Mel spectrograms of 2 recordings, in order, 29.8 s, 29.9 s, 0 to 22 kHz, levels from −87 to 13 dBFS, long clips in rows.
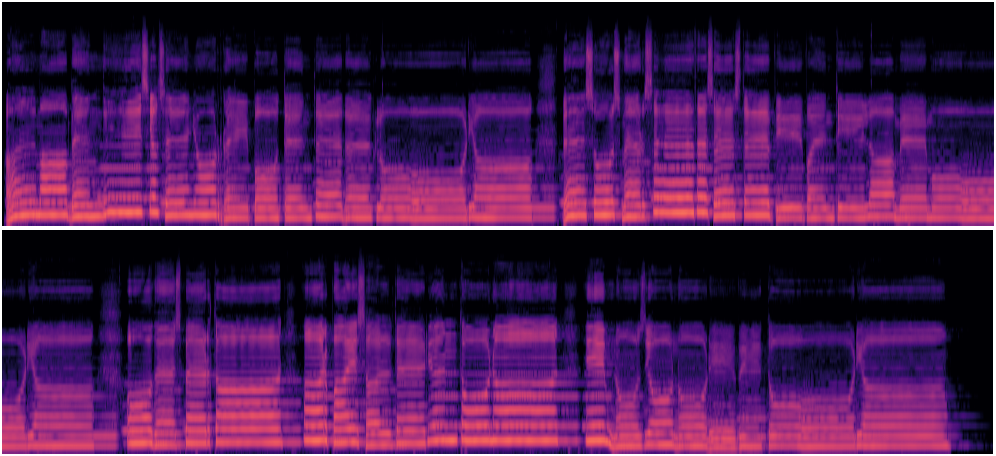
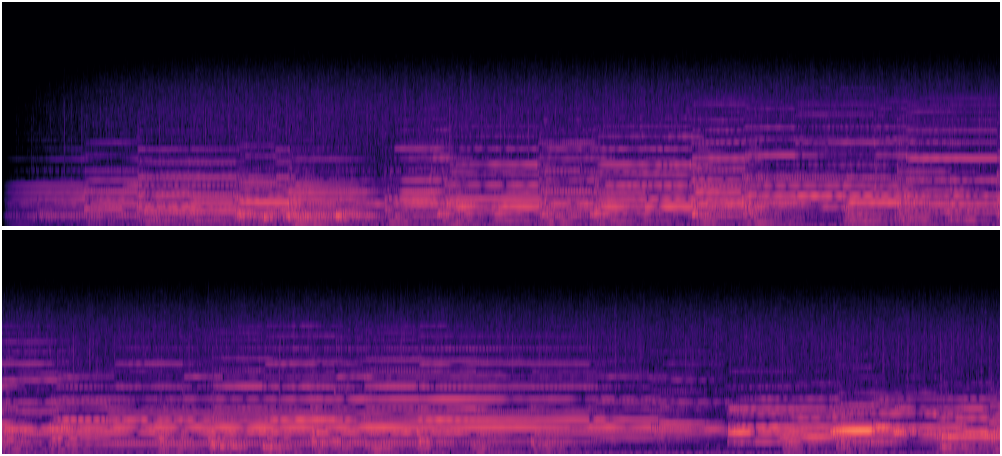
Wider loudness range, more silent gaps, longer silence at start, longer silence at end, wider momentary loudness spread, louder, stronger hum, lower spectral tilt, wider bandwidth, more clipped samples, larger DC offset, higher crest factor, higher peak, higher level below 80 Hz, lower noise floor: second, 6 LU vs 9 LU; neither; about the same, 0.05 s vs 0.05 s; first, 0.65 s vs 0 s; about the same, 8 LU vs 8 LU; first, -25 LUFS vs -31 LUFS; neither; about the same, -6.5 dB/octave vs -7 dB/octave; first, 12 kHz vs 8.2 kHz; neither; second, under 0.1% vs 0.2%; about the same, 16 dB vs 18 dB; about the same, -10 dBFS vs -12 dBFS; second, -78 dBFS vs -58 dBFS; first, -63 dBFS vs -53 dBFS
